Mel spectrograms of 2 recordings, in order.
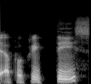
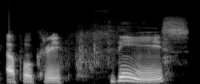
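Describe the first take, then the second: First: The th sound is short, tongue bounced off. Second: The th sound is drawn out and prolonged. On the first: The speaker calls it right. "you're going to sort of bounce your tongue off of it" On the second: The speaker calls it wrong. "instead of it being a prolonged th"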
